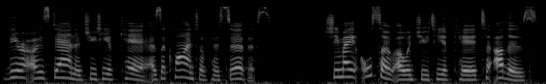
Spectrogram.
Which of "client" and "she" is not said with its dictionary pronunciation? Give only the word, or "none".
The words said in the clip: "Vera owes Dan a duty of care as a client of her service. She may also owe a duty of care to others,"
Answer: none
